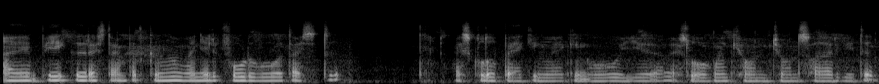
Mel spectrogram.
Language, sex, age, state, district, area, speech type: Kashmiri, male, 45-60, Jammu and Kashmir, Srinagar, urban, spontaneous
